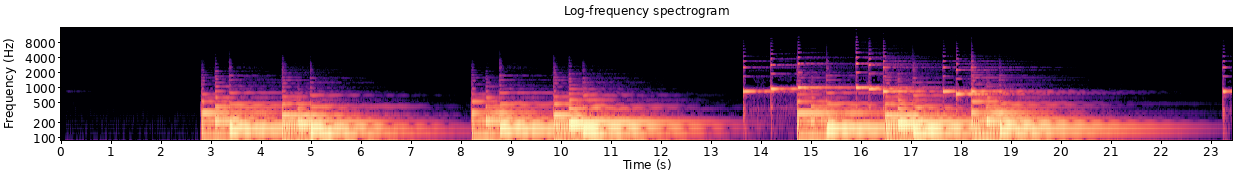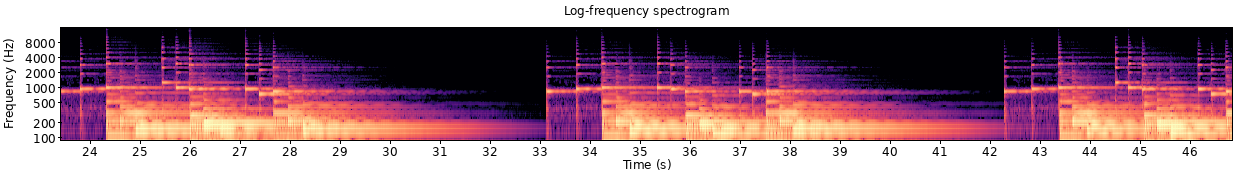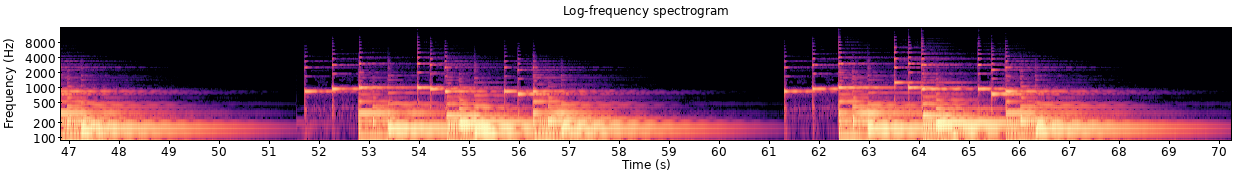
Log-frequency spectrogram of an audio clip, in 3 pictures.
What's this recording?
relaxation music #21
Relaxation Music for multiple purposes created by using a synthesizer and recorded with Magix studio.
harp, meditation, relaxing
